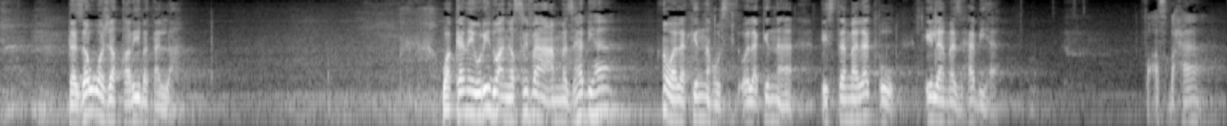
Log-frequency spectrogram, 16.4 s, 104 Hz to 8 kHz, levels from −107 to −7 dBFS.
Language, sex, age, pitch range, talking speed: Arabic, male, 40-59, 120-160 Hz, 55 wpm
